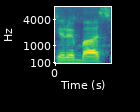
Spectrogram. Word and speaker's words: Kiribati: and with large coastal economies so kiribati it's pronounced kiribati even though it's written as kiribati which is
